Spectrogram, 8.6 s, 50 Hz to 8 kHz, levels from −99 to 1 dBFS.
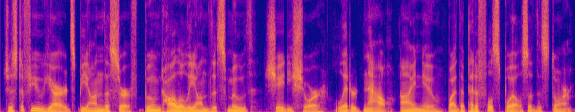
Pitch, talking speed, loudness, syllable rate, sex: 100 Hz, 175 wpm, -20 LUFS, 4.3 syllables/s, male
